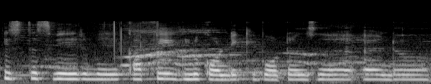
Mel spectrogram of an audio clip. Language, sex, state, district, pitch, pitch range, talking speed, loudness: Hindi, female, Punjab, Kapurthala, 230 Hz, 225-245 Hz, 140 wpm, -15 LUFS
